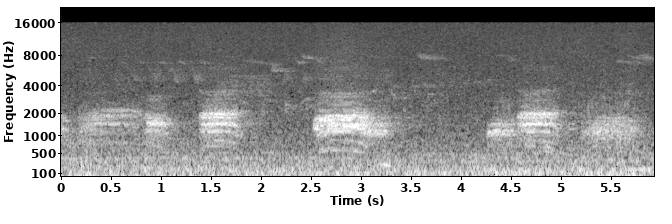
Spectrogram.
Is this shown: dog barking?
no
